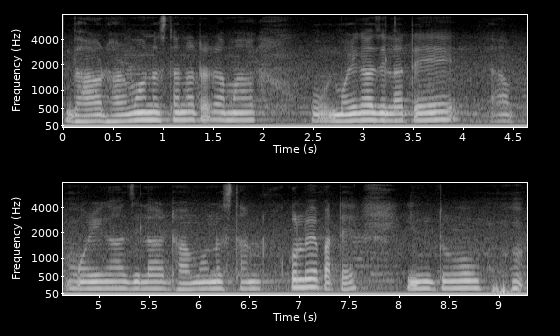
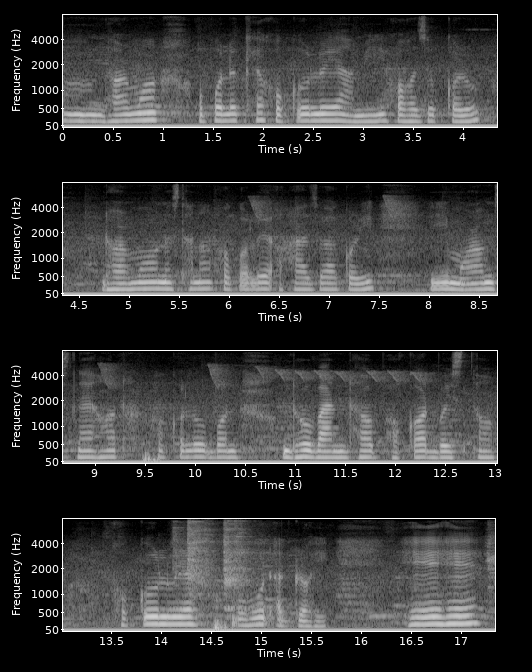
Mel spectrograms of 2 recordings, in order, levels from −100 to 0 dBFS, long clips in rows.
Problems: background sounds at intervals, background conversations at intervals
